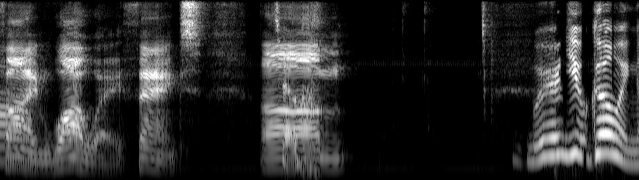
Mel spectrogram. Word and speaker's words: Huawei: But it's pronounced Huawei. Huawei? All right, fine. Huawei.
